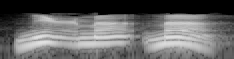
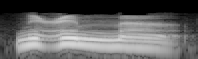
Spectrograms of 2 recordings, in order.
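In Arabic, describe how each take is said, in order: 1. تُلفظ الميمان منفصلتين. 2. تُدغم الميمان في ميم واحدة مشددة. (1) "وأصلها نعمة ما" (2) "ثم حصل الإدغام فصارت نعما"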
